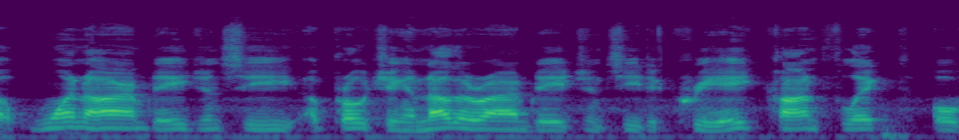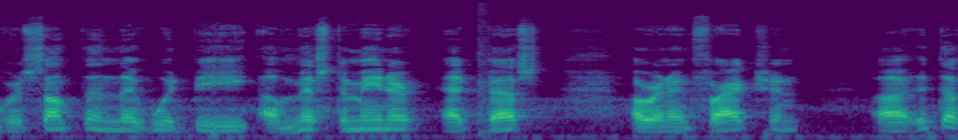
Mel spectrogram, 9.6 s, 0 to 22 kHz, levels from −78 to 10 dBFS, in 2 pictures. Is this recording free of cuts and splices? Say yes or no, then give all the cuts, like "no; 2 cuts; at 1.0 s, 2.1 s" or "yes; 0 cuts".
yes; 0 cuts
